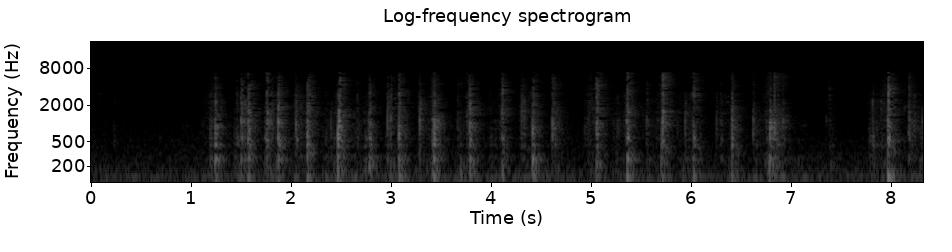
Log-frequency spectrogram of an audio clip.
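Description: A deck of tarot cards shuffled by hand: a quick run of soft card clicks, about five a second, starting about a second in and stopping a second before the end.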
